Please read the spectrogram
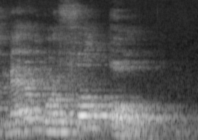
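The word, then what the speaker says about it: metamorphoō: And the word for transformed, this little Greek word is pronounced metamorpho. And it's where we get our word metamorphosis from. Okay?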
